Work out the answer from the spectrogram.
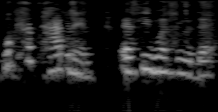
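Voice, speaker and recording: A woman teacher doing an expressive read-aloud for children, telling the story dramatically and prompting listeners with questions. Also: a little high, brisk, breathy edge. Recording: dull lo-fi sound, distant from mic.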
